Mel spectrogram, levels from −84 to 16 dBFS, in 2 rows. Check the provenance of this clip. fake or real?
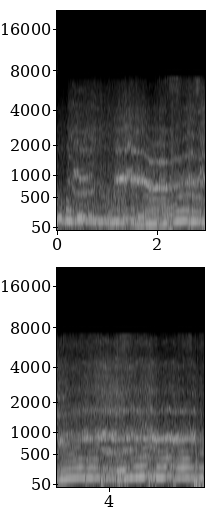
fake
